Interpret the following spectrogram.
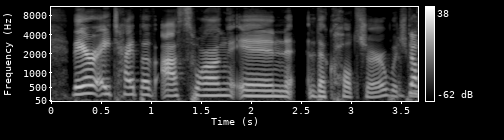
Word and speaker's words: aswang: They are a type of aswang in the culture, which The means fuck is an asswang? But what is an asswang? It's an evil spirit. I think it's more like aswang, not an aswang.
